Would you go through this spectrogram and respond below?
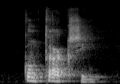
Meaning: contraction
- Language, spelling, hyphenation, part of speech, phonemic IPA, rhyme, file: Dutch, contractie, con‧trac‧tie, noun, /ˌkɔnˈtrɑk.si/, -ɑksi, Nl-contractie.ogg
